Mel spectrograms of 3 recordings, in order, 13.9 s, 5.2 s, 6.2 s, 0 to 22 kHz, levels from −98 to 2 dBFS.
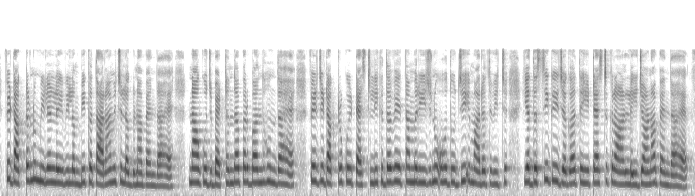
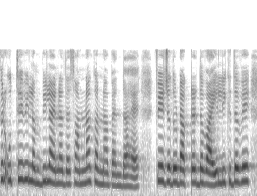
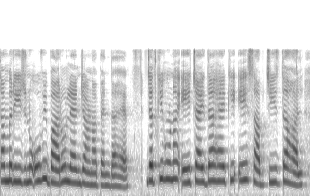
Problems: background sounds at intervals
